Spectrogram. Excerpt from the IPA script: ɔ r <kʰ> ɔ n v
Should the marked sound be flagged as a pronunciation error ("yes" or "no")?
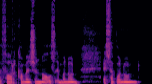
no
